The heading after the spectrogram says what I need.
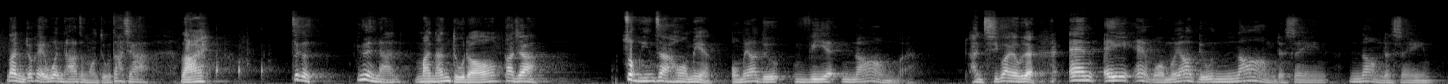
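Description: A man's voice: medium pitch, animated, moderate pace, dark tone. A young adult man from Canada teaching an English lesson on a livestream, switching between Mandarin and English and quizzing his viewers.

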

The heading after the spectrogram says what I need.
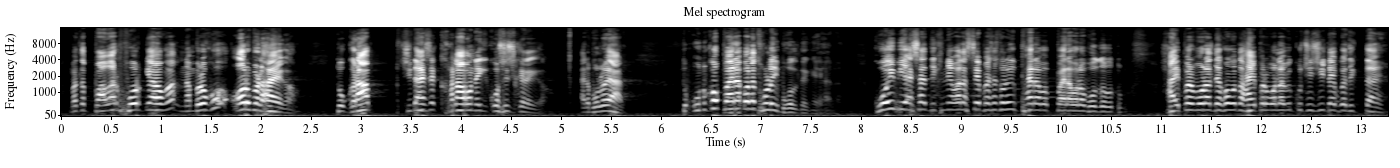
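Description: A man's voice: very high-pitched, fast talker, vocal fry, sharp tone, smooth. A man teaching a maths class, coaxing students to answer with repeated rhetorical questions and homely examples.

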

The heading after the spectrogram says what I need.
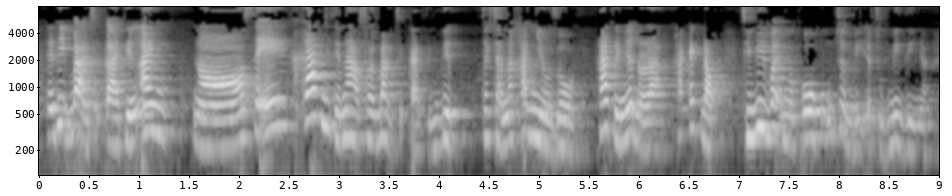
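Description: A woman teaching an online beginners' lesson, asking the class questions and reading each letter slowly for them to repeat. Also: on the high side, bright, forceful tone, roomy sound. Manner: asks the class rhetorical questions; reads letters aloud slowly for repetition. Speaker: English teacher.

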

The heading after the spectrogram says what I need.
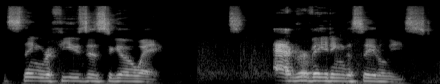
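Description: A man's voice: fairly high pitch, fairly even intonation, normal speed, bright, forceful tone. Stuffy-nosed man chatting over gameplay. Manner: chatty, joking, talks to the game. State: stuffy nose. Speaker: gaming YouTuber. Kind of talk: casual gameplay commentary.

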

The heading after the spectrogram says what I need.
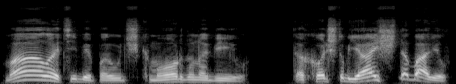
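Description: A man's voice: mid-range voice, very animated, moderate pace, no room sound. A man playing a stern, level-headed soldier. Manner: stern, dry.

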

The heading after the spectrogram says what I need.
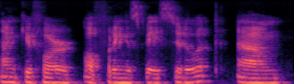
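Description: A man from India, a software engineer making a polite, measured announcement on a video call. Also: mid-range voice, little pitch movement. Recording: echoey room, distant mic.

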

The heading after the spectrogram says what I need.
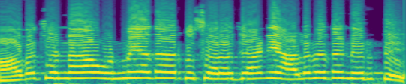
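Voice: high voice, fairly even intonation, fast talker, a loud crowd, close to an everyday voice, poor audio. Worried cartoon husband, voiced by a performer. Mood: soothing. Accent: Tirunelveli Tamil. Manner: soothing, pleading. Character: worried village husband, gentle.

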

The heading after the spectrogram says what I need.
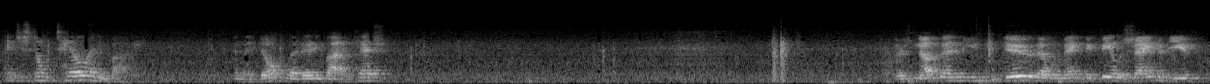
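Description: A man's voice: sits high, a little slow, muffled recording, background noise. A young actor on stage playing a genial, coaxing uncle who teaches a boy to fish, in a live monologue. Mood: soothing. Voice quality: folksy, coaxing, animated. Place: theater stage. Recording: very echoey theater from far off.

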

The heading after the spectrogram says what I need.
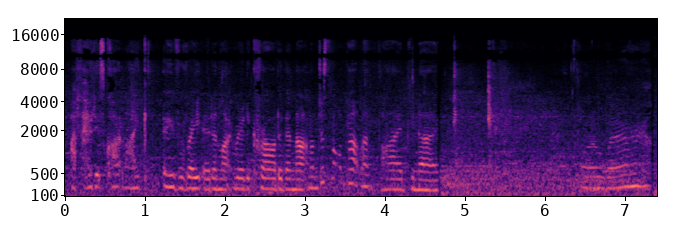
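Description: A young woman in her twenties, chatting and gushing in a casual travel vlog, filmed on a phone at arm's length outdoors in a city. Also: mid-range voice. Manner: chatty and gushing, repeats stunning. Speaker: travel vlogger. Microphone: phone held at arm's length. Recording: loud street traffic noise. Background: city traffic and street noise.

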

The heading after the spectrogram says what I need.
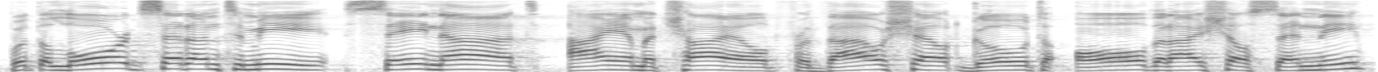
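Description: Standing at the pulpit in a church sanctuary, a thirty-something male pastor preaches with animation, his voice swinging up and down to drive each point home. The tone is high-pitched, clear and resonant, and he takes his time.

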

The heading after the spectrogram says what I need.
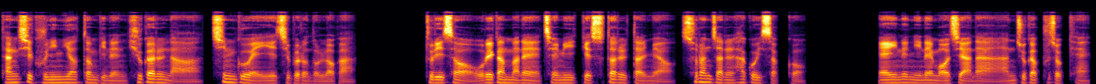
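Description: A man calmly reading out horror stories in an even, casual storytelling way. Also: low voice, no echo, studio quality. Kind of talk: scripted horror story narration.

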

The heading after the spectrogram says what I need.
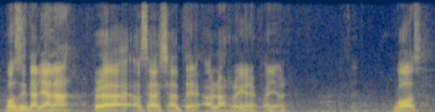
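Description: A man's voice: medium pitch, normal speed, pushed and bright. A young man with an Argentine accent, teasing strangers with brash, cheeky banter outdoors in a park as a street prankster. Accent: Argentine Spanish.

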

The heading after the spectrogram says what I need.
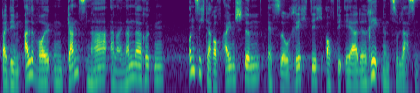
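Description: Calm man reading a bedtime story. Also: mid-range voice, measured pace, a little hiss or hum. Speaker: narrator. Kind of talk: bedtime story audio play narration.

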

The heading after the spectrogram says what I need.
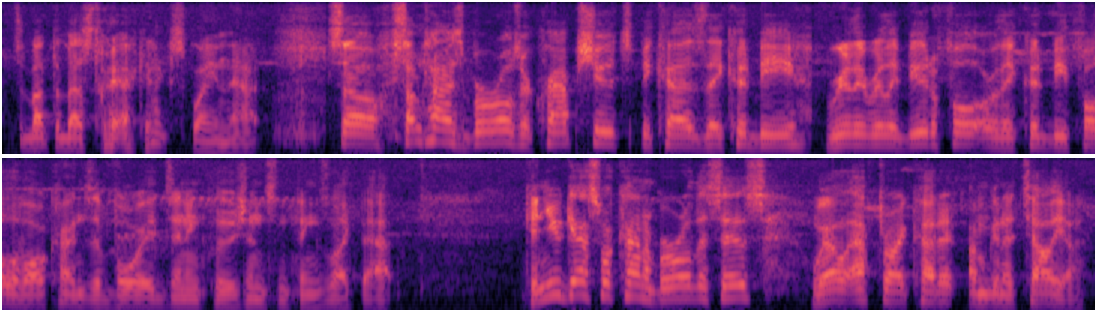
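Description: A man's voice: on the high side, a little mellow, no echo. A man in his thirties, a sawmill operator, casually explaining his work in an outdoor how-to vlog, recorded on a camera mic in a field. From southern Indiana.

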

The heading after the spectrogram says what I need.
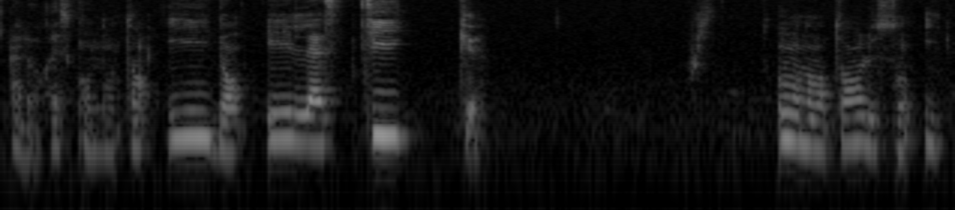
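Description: A woman teaching a phonics lesson to young children, stretching out each word slowly and patiently asking questions. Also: mid-range voice, warm tone. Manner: slow, exaggerated word pronunciation. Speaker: kindergarten teacher.

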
